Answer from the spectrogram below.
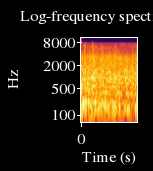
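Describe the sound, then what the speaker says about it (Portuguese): A thunderstorm over Jerusalem as a film sound effect, a dense, steady roar of heavy rain and rumbling thunder filling the whole moment with no voices. "Naquela noite, uma tempestade se abateu sobre Jerusalém."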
